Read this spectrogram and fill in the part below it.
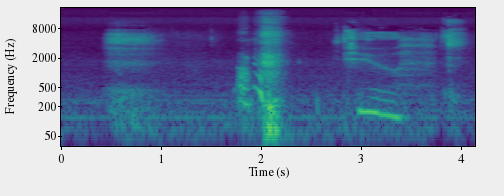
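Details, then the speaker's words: Quiet breathing and a catch of breath, then a sharp sneeze burst and a voiced sigh, one of an evening run of fall-allergy sneezes, possibly from dead leaves after rain. "Oh, when my nose just starts taking over like that, it's so crazy."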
